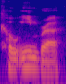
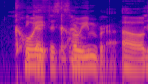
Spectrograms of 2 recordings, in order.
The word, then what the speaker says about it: Coimbra: Now, I will say that this game is actually pronounced Coimbra. – Coimbra. – This is a real name of a real city in Portugal.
